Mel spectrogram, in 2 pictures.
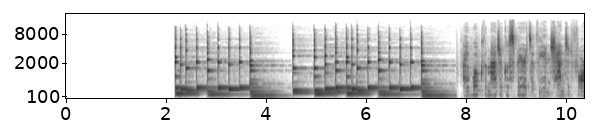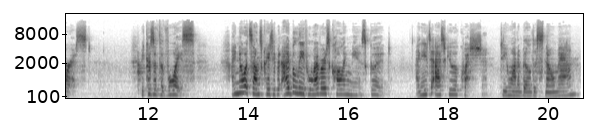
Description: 📌 Disclaimer: This is a fun fake call and not affiliated with Disney.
